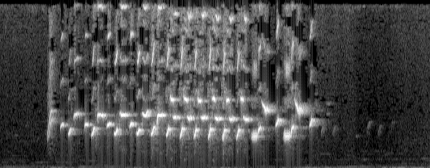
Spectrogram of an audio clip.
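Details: Song of a mule, the hybrid of goldfinch and canary: after a brief pause a dense, rapid trill of bright chirping notes runs for over two seconds, then stops abruptly, leaving faint room hum.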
